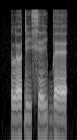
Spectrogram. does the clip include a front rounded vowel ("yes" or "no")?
yes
